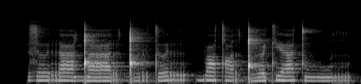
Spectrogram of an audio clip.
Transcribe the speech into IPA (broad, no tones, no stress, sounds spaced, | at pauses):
z əː r aː ŋ͡ǃ aː r ɡ͡ǃ əː r t ə r | b uː tˤ a r ɡ͡ǃ œ tʲ aː t uː r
